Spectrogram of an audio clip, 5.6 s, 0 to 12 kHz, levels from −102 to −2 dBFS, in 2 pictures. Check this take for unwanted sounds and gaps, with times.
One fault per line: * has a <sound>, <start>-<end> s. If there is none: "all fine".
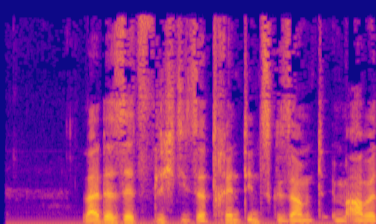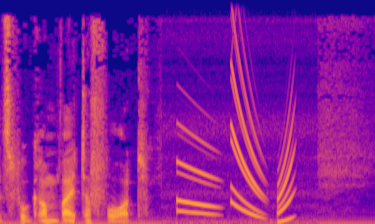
* has a chirp, 4.1-5.0 s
